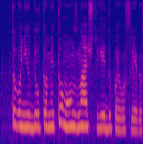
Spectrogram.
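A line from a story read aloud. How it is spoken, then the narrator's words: Plain. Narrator (Russian): сказал я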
